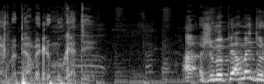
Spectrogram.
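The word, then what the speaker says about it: moukaté: Je le connais personnellement, c'est pour ça que je me permets de le moucater.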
